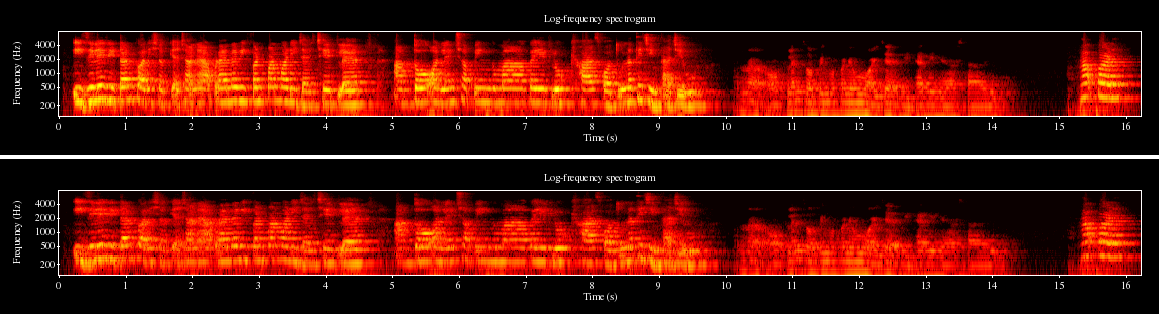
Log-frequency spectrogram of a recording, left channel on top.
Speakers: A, on the left; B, on the left.
A: ઈઝીલી રિટર્ન કરી શકીએ છી અને આપણે એને રિફંડ પણ મળી જાય છે એટલે આમ તો ઓનલાઈન શોપિંગમાં કંઈ એટલું ખાસ હોતું નથી ચિંતા જેવું.
B: ના ઓફલાઈન શોપિંગમાં પણ એવું હોય છે રિટનની વ્યવસ્થા એ
A: હા પણ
